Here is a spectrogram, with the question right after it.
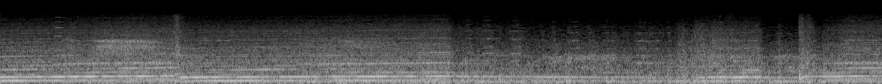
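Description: A race car engine in a racing video game holds a steady high drone at full throttle on an uphill run, with brief pitch shifts at gear changes, loud and continuous.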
